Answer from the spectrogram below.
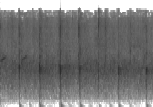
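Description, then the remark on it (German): Short applause that the audience at a celebration gives themselves, made of steady, evenly spaced hand claps, about eight sharp claps in three seconds, moderately loud over a faint hiss, with no one talking. “Deswegen gib dir nochmal kurz einen kleinen Applaus, weil sonst macht es ja keiner.”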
